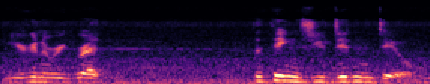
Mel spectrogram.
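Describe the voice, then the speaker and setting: Noticeable background noise behind a medium-pitched female voice. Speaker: teacher and channel co-host. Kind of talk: casual chat. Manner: loud, projecting.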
